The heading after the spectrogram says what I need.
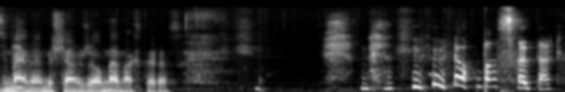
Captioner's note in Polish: śmiech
